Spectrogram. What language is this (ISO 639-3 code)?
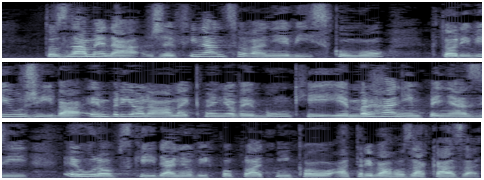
slk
